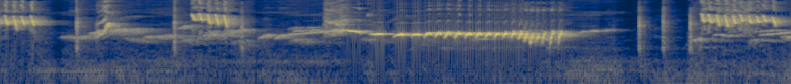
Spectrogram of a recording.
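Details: Kept white-rumped shama of the Medan type, in training to copy other birds: bright high whistled phrases alternating with a long trilled, rattling passage held at mid pitch, with short clicks between phrases.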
